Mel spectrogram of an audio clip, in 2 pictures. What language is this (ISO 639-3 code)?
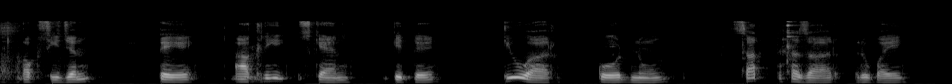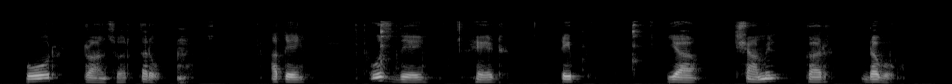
pan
